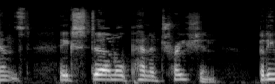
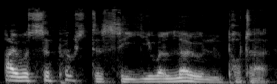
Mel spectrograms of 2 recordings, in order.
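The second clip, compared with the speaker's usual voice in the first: low sneer, sinking on the name; 4 semitones lower, 4 dB quieter than usual. A narrator's reading. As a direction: sneer it coolly, dropping soft at the end. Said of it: "the familiar sneer curling his mouth".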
